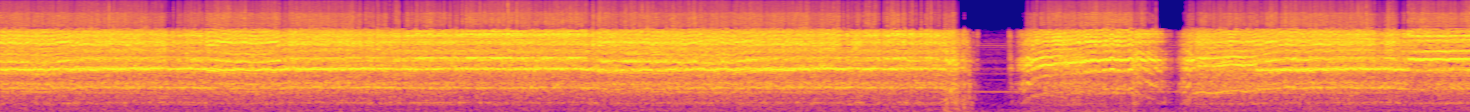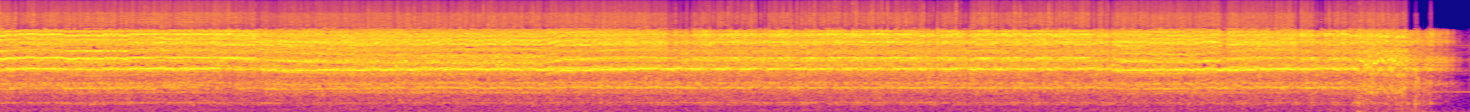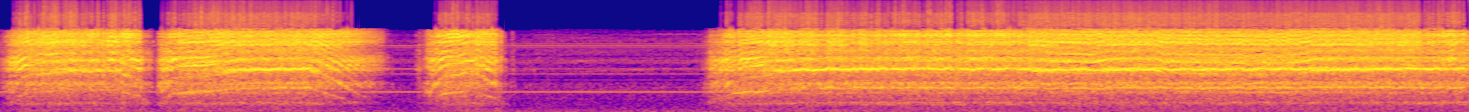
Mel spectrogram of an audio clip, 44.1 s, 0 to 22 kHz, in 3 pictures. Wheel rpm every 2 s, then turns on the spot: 230, 230, 230, 220, 160, 140, 220, 220, 220, 210, 230, 230, 230, 220, 140, 170, 60, 10, 180, 230, 220, 230.
none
